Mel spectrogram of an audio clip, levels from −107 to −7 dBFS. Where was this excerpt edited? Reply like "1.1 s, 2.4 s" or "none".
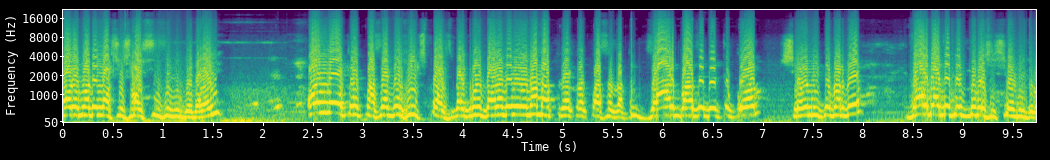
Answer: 2.2 s, 5.7 s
